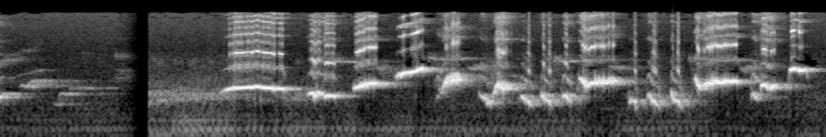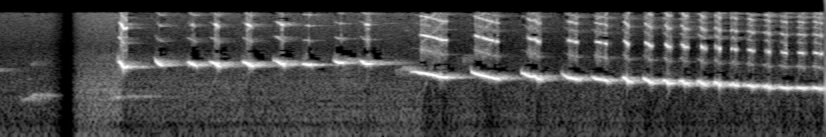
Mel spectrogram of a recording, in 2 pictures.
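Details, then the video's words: White-rumped shama song used as a lure to provoke another bird into singing: loud, varied whistled phrases, rapid sweeping notes and harsh squawks, then a long series of quick repeated descending chirps. "PANCINGAN MURAI BATU biar EMOSI jadi NYAUT IKUT GACOR"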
